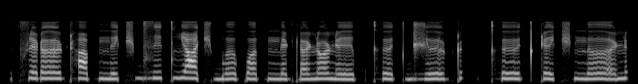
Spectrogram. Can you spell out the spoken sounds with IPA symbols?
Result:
t͡səɽœːʈʰɑpn̪et͡ʃ d͡zitʎɑt͡ʃ bəːpʌt nɛʈɽʌɳɔɳ eːpkʰøtd͡ʒøʈ | kʰøt ʈet͡ʃnəːɳ

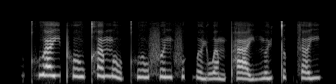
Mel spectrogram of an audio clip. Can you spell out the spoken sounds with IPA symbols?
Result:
kʷʰaː˥jpʰo˧w kʰɐ˥mo˨˩wkʷʰɐ˧w fɵ˧nfʊ˧k̚wɵ˨˩ɥ wɐ˨˩mpʰaː˨˩jŋɵ˨˥ɥ t̪ʊ˨k̚sɐ˨˧j

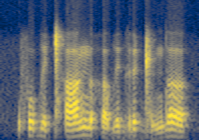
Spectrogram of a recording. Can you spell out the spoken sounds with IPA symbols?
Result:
fo˧˥be˧˩˧ǁʰaː˧˥ ŋə˥˧hɐ˧˩˧be˥˧ ɡrʏ˥˧ɡ͡ǁʏ˧˩˧ ndɐ˥˧

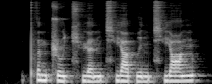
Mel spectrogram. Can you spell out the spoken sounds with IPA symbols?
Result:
pʰə˥˩nʈ͡ʂu˧˥ t͡ɕʰɥɛ˧˥nt͡ɕʰjä˥˩pi˧˥n t͡ɕʰjɑ˥ŋ

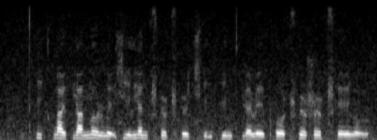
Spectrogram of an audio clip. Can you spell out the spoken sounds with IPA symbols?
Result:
t̪ʰi˦ kʰwa˥˨ɪ̯pjä˦ n̪ɤ˥˨ɻwḛ˨˩ɪ̯ɕi˥˨ljɛ˥˨n ʈ͡ʂʰɻ̩˥˨ʈ͡ʂʰɻ̩˨˦t͡ɕʰḭ˨˩npʰi˦n t̪ʰɥɛ˥˨ɻe˥˨ɪ̯pʰo˥˨ʊ̯ ʈ͡ʂʰɻ̩˥˨ʂɻ̩˥˨ ʈ͡ʂʰe˦ɪ̯lo̰˨˩ʊ̯

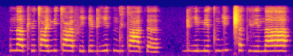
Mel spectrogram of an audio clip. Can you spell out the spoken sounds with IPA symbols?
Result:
naʈʰʉtʕimʲʉt ʕəfiʔiɖʱit nditʕatɾə | ɖʱimʲətŋɡiǁət vʲəna

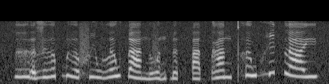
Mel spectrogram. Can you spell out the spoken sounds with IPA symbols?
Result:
ɣɨ̰˧˨ə̯zɨ˨˦ə̯ ɓɨ˨˩ə̯fi˨˩wlə˧w ɗa˨˩n və̰˧˨nɗə˨˩t̚ ʔa˨˩t̚ɣa˧n t̪ʰə˧whi˦˥t̚ la˧j

